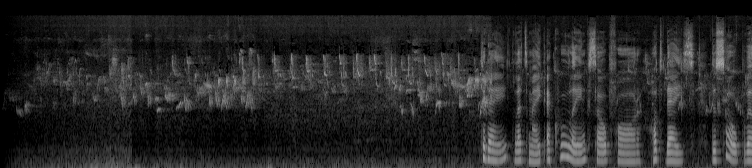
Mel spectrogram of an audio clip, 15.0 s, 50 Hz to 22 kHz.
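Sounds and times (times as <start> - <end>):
small birds chirping: 0.2 - 15.0
soft background hiss: 9.6 - 15.0.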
